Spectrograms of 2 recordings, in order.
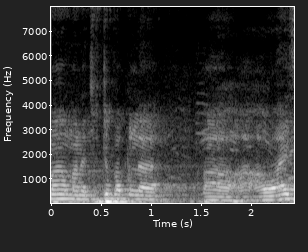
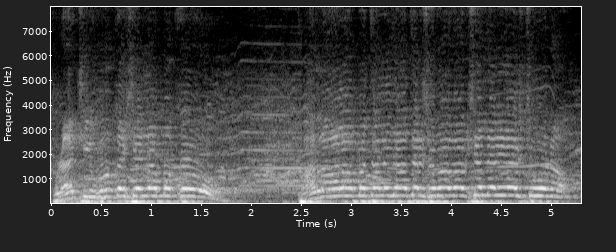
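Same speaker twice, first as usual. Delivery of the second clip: signature mimicry voice; 5 semitones higher than usual. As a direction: declaim it like a mass-movie character. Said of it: "నాకు బాగా పేరు తెచ్చిన మిమిక్రీలో voice అది". (Mimicry cinema గొంతు)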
